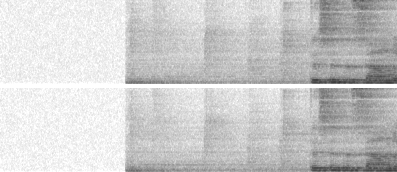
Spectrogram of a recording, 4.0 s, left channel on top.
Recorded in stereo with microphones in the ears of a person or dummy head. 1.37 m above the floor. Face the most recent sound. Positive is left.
turn(degrees=-25)  # may be behind; listen again after turning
